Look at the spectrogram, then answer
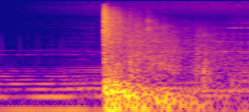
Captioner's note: cannon firing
